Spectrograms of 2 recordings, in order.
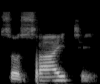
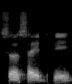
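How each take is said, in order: First: The pitch rises then drops across the word. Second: The word is said with level, flat pitch. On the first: This is how native speakers say it. The speaker calls it right. "இப்படித்தான்" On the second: This is how locals say it. The speaker calls it wrong. "சாதாரணமா சொல்லுவோம்"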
